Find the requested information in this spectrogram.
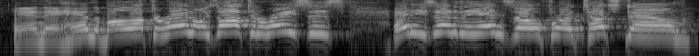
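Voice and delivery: high-pitched, thrilled play-by-play; excited touchdown call. Real, not acted. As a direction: call the breakaway score with rising excitement. Calling a touchdown run live.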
